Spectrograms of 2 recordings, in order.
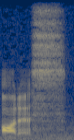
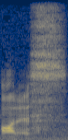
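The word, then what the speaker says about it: Aras: name is RS but it's p out it's Otis it's spelled a r as I keep hearing odit yeah it's it's Otis Otis uh whose last name is Bush cow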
